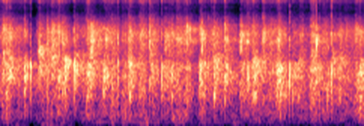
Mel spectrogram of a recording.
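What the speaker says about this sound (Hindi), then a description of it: "तो हम चाहते हैं कि गुरु जी के लिए एक शानदार ताली हो।" Audience applause for the guru at an AWPL Topaz party, a dense, steady wash of many hands clapping together, loud and close, sustained for the whole stretch with no break.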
